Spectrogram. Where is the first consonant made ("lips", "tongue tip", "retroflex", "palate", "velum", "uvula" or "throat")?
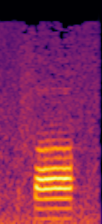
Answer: lips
